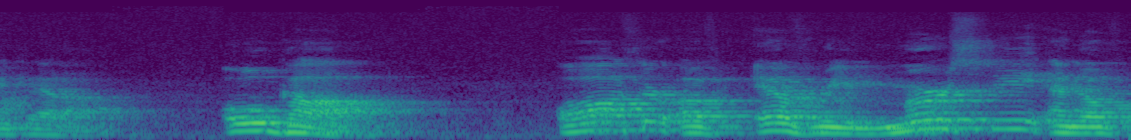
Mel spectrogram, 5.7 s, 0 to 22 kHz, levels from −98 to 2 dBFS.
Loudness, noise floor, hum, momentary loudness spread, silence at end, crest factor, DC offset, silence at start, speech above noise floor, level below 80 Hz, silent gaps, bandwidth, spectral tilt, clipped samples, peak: -33 LUFS; -64 dBFS; none; 13 LU; 0 s; 16 dB; under 0.1%; 0 s; 32 dB; -72 dBFS; none; 14 kHz; -8 dB/octave; under 0.1%; -16 dBFS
